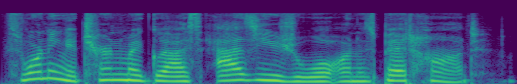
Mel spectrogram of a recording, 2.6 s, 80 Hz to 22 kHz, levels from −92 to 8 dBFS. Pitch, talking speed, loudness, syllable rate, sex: 235 Hz, 280 wpm, -16 LUFS, 6.3 syllables/s, female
